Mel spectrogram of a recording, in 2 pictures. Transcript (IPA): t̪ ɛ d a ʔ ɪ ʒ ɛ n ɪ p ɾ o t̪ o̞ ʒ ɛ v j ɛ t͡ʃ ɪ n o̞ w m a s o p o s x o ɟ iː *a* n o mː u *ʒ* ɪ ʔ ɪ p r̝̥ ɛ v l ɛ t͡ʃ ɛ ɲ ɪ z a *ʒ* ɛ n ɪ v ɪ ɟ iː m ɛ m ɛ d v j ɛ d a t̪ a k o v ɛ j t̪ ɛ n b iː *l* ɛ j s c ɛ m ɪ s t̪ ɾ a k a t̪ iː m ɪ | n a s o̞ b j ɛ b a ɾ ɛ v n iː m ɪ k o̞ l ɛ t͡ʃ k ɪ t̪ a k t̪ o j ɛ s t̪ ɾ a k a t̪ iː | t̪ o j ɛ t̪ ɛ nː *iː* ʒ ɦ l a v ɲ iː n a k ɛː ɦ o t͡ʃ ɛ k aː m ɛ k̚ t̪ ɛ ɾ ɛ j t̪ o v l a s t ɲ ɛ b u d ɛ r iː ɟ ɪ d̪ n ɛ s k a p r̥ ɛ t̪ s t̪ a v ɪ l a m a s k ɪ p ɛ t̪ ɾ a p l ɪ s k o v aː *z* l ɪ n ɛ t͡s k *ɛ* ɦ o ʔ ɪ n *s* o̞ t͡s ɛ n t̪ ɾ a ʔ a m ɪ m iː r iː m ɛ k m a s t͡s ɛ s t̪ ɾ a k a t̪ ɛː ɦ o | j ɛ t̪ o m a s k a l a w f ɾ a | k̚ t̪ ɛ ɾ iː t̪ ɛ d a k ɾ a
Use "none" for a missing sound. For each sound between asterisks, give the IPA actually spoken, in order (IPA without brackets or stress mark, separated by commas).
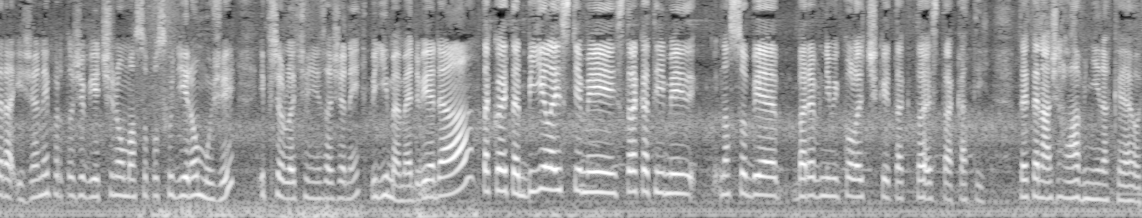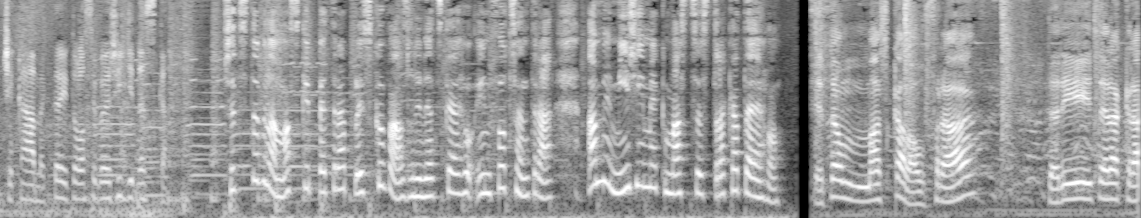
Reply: ɛ, ʒ, ʒ, l, aː, z, ɛː, f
